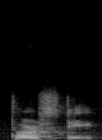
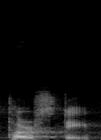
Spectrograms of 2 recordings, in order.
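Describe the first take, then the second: First: The R sound is strong and clearly heard. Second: The R sound is strong and clearly heard.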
